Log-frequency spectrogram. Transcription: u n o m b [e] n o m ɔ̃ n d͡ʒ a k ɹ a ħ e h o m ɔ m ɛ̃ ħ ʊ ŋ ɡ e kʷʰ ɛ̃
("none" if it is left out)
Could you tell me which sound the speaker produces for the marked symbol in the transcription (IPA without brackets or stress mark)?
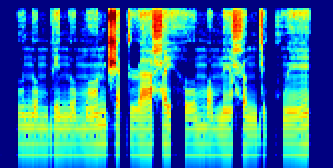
e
